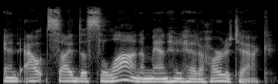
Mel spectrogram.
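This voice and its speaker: Animated woman telling a story. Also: a little fast. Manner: animated storyteller, rises in pitch when exasperated. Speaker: podcast co-host. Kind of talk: casual chat.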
